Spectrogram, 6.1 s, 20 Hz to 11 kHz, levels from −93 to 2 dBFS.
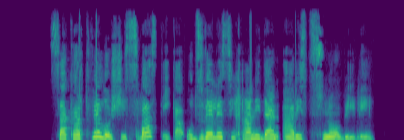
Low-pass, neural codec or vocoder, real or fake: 9.9 kHz; vocoder, 44.1 kHz, 128 mel bands every 512 samples, BigVGAN v2; fake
